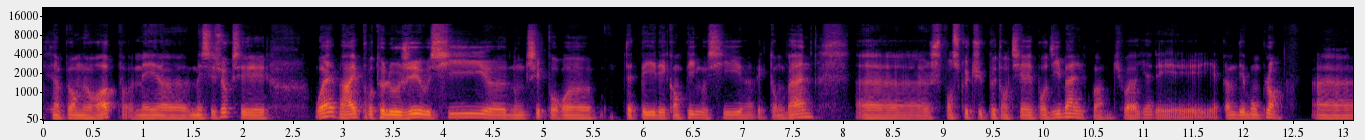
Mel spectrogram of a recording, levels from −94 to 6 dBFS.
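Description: At 4.14 s a repeated-frames glitch makes the speech stutter: a 46 ms chunk, which fits two compressed frames, plays twice. At 10.87 s a shorter 23 ms block plays three times, adding 46 ms.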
